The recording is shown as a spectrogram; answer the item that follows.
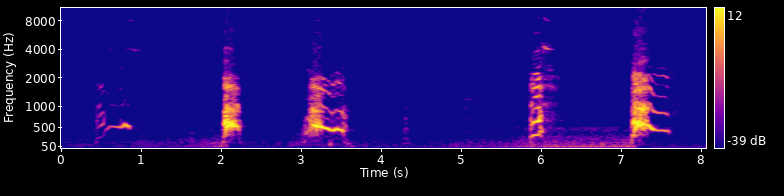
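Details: Alaskan Malamute excitedly howling in a car while driving around a park: four drawn-out, wavering woo-like howls spaced a second or more apart, with quiet gaps between them.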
